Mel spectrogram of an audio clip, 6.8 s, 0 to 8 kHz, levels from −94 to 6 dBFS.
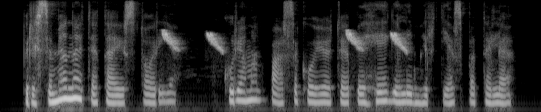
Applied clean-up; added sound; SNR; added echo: neural mask model RNNoise.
